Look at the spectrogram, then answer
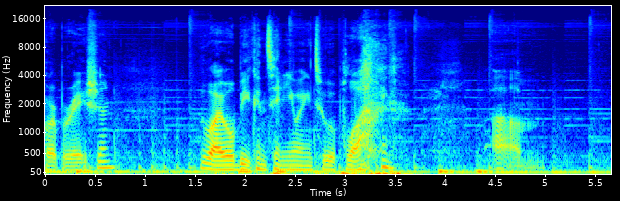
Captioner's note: laughs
